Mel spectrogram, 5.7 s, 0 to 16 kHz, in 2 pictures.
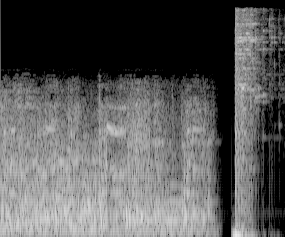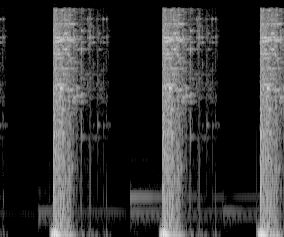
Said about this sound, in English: About 2 weeks after that first incident, we were all again sleeping when suddenly there was a very loud crash and the sound of tinkling glass from the hallway.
